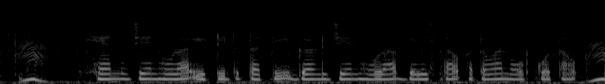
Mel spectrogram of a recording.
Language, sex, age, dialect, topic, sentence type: Kannada, female, 18-24, Northeastern, agriculture, statement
